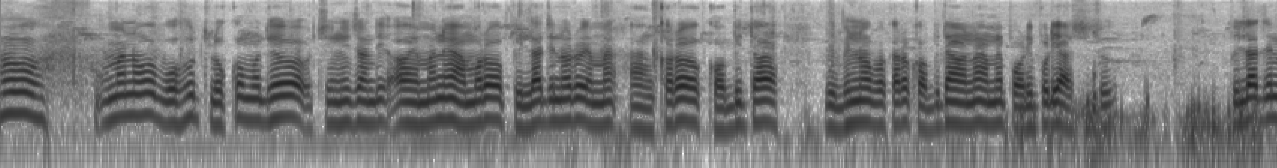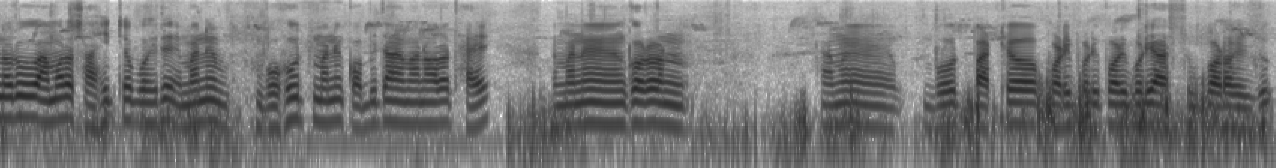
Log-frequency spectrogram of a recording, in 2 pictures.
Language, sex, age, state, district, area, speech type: Odia, male, 30-45, Odisha, Ganjam, urban, spontaneous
